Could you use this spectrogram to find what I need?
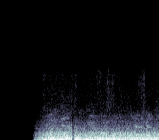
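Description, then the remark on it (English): After a brief silence, a steady, dense roar of airplane cabin noise begins aboard a Southwest airplane in flight following the eclipse's path of totality, heard through a band-limited phone line; a constant loud drone with one tiny dropout partway through. “is on a Southwest airplane following the path of totality.”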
